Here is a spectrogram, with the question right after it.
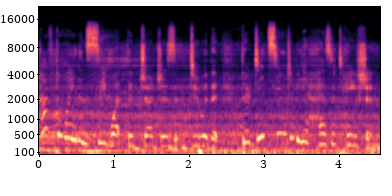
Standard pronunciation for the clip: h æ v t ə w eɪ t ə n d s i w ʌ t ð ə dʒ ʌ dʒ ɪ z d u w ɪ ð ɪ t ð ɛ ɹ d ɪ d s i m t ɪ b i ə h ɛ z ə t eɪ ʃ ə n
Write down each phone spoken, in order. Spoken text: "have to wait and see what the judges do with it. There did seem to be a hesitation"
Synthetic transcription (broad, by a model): h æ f t ə w eɪ t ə n s i w ʌ t ð ə dʒ ʌ dʒ ɪ z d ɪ w ɪ ð ɪ t ð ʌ ɹ d ɪ d s i m t ɪ b i ə h ɛ z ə t eɪ ʃ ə n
